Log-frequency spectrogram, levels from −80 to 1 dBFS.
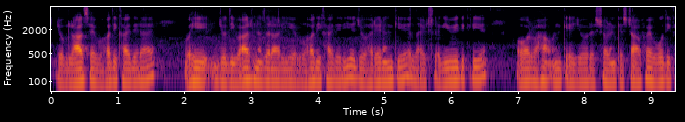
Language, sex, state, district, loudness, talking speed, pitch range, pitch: Hindi, male, Bihar, Begusarai, -33 LUFS, 270 wpm, 95-110 Hz, 100 Hz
